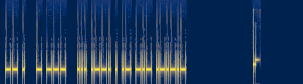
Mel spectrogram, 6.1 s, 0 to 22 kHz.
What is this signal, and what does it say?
Morse code, heard as a keyed tone, about 34 wpm, 700 Hz. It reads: ME TO SPEAK.
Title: Sentences from Top 1100 Words 35wpm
